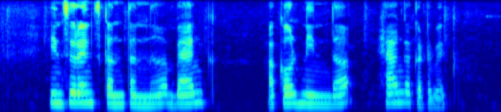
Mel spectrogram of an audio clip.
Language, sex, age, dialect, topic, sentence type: Kannada, female, 36-40, Central, banking, question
